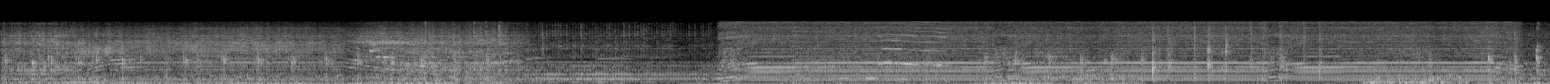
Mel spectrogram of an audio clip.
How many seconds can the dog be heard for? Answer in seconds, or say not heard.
not heard.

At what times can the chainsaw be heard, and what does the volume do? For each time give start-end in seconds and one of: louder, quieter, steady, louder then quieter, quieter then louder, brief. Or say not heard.
0.0-15.4 steady.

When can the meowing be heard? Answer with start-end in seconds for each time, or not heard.
3.6-5.5, 7.9-9.6.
